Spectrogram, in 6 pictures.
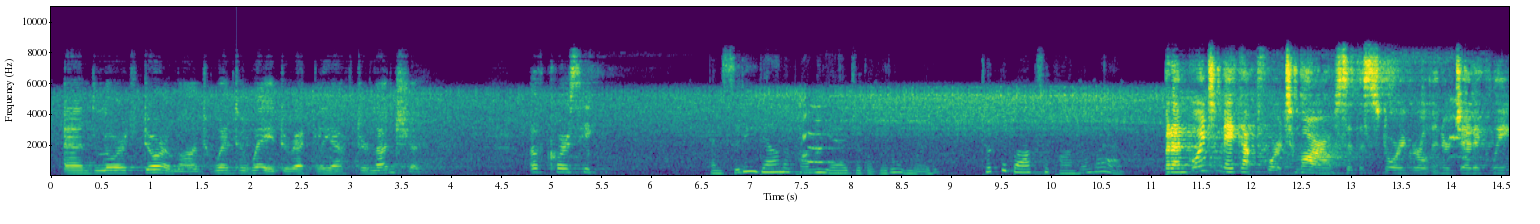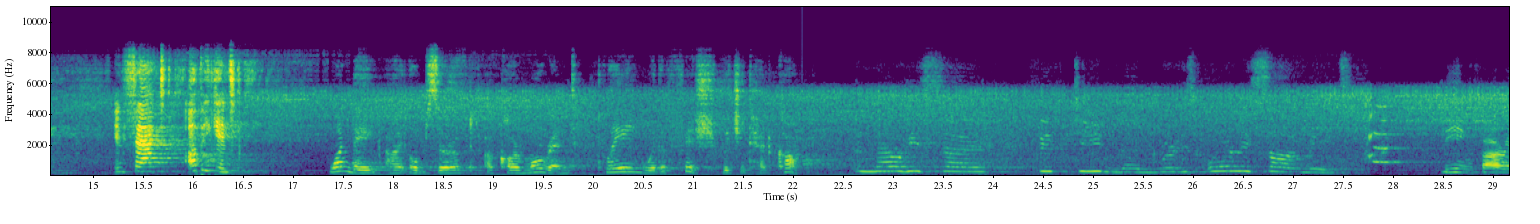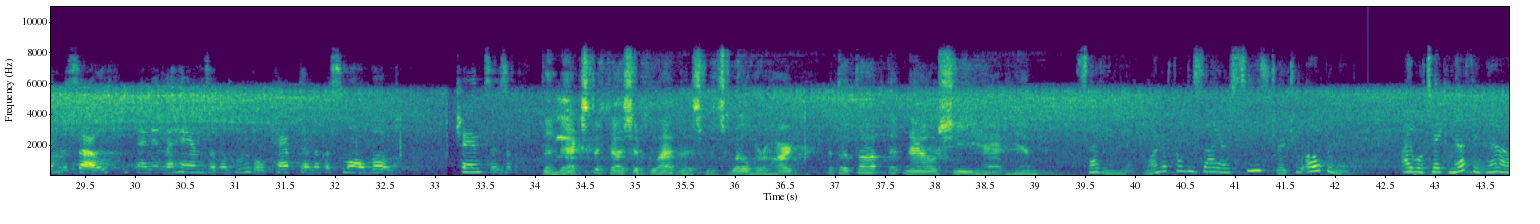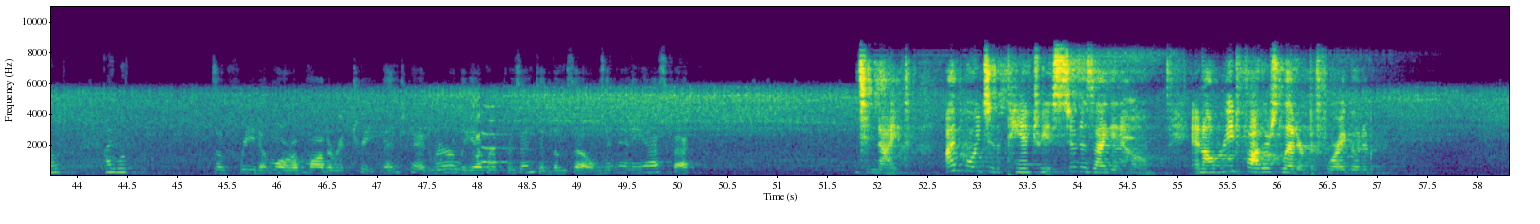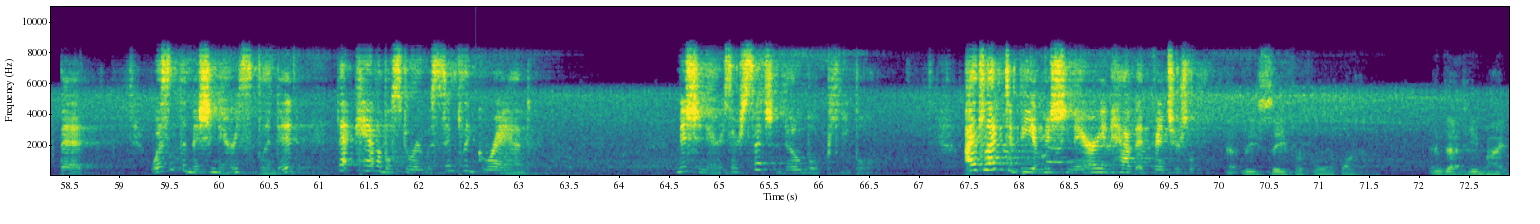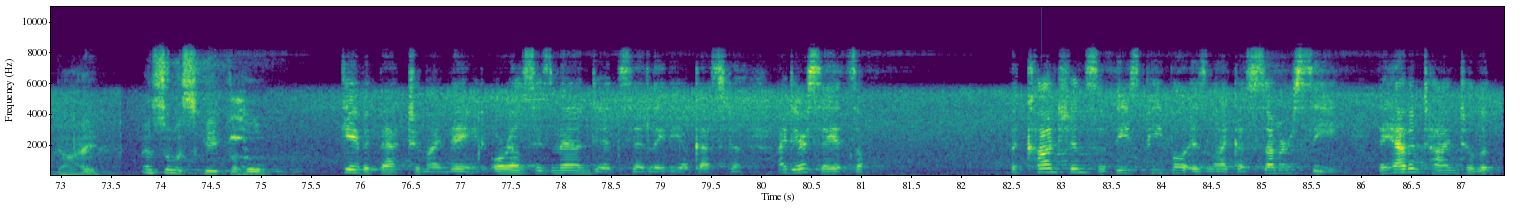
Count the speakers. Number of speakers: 7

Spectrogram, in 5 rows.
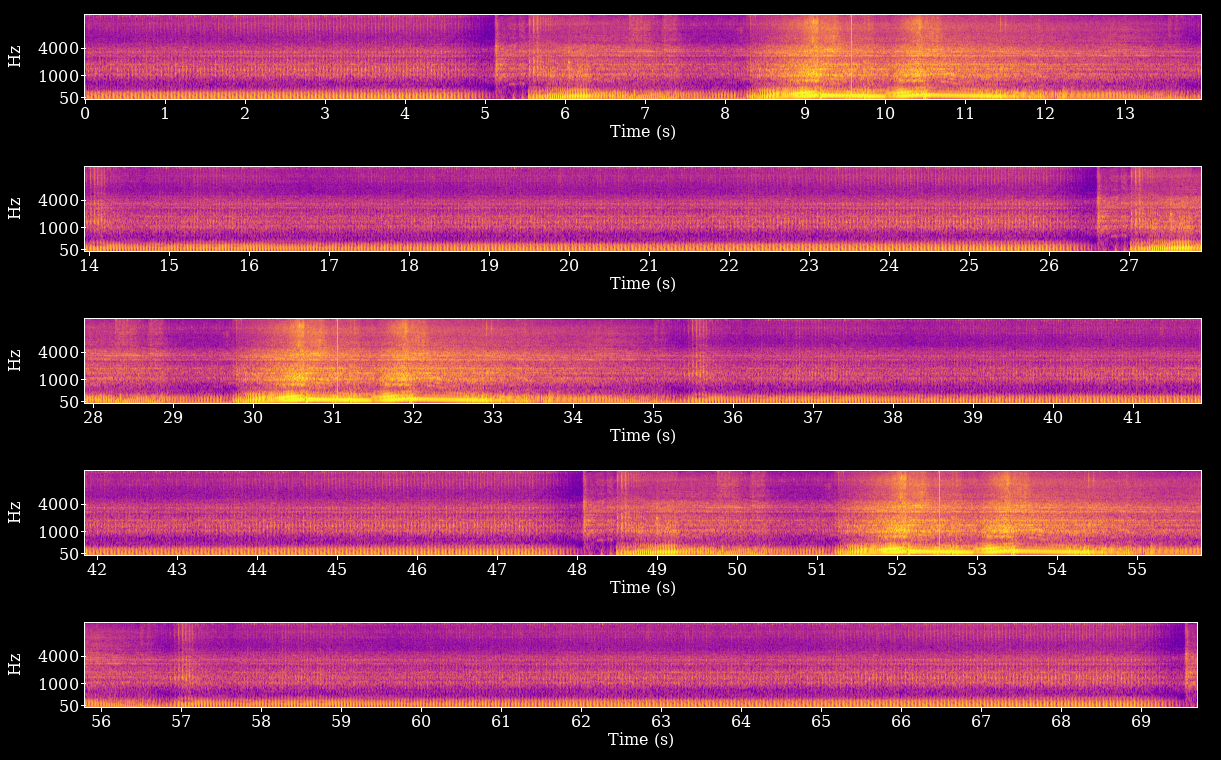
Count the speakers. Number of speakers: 0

